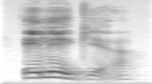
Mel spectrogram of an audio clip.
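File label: "elegiya", Azerbaijani; Orfoqrafiya Lüğəti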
